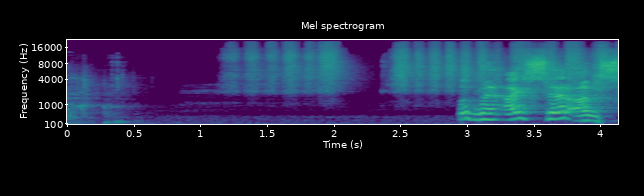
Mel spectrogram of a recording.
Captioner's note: sound of brush cleaning the floor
